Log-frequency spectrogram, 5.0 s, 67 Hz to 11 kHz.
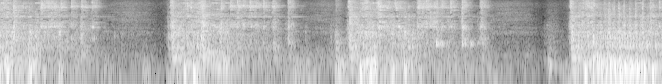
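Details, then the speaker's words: McCulloch 1-52 chainsaw, bar clamped in vise, spark confirmed, fuel just added: repeated one-second pull-start bursts with ragged popping that catches briefly then dies; engine sputtering, trying but failing to start. "She's trying. Come on, girl."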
